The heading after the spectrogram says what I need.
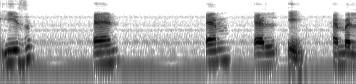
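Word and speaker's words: MLA: Next is when we pronounce M एल ए, इट हैज़ अ vowel sound in the beginning.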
